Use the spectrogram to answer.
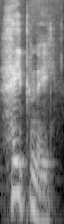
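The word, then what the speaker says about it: ha'penny: And there's a hapney. A half penny. I'm not saying hate me as some people think. It's hapony. Hapony.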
